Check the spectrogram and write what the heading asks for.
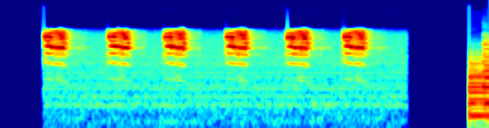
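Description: Blue jay calling six times in a steady series, the short calls a little under a second apart, each dropping slightly in pitch.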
